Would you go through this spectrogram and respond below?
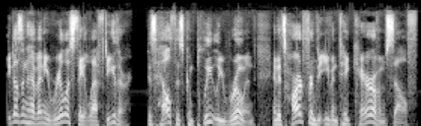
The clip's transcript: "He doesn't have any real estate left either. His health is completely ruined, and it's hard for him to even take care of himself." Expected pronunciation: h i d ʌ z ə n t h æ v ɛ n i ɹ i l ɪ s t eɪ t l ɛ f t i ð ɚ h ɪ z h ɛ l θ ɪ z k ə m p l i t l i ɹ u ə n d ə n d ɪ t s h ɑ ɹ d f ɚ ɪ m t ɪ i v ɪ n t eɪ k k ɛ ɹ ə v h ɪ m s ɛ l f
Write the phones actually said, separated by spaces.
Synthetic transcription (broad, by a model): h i d ʌ z ə n t h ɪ v ɛ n i ɹ i l ɪ s t eɪ t l ɛ f t i ð ɚ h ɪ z h ɛ l θ ɪ z k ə m p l i t l i ɹ u ə n d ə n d ɪ t s h ɑ ɹ d f ɚ ɪ m t ɪ i v ɪ n t eɪ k k ɛ ɹ ə v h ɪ m s ɛ l f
